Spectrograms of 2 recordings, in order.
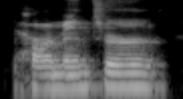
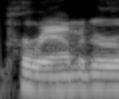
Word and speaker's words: Parmenter: It's Parmenter. It's said like it's spelled, but people here like Carpenter. What? Or I get parameter a lot because it's mathy.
